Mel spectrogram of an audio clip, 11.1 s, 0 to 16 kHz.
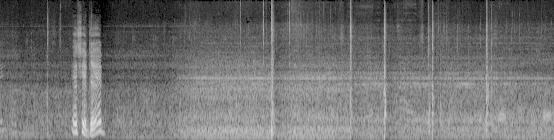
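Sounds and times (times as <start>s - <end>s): model boats humming: 0.0s - 11.0s
sharp cracks: 5.3s - 5.9s, 7.0s - 7.9s.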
